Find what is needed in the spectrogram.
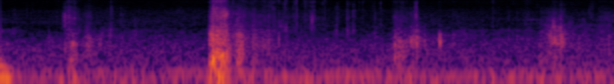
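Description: Footsteps crunching on a gravel road: a few steps, the loudest a little under a second in.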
